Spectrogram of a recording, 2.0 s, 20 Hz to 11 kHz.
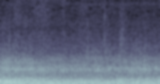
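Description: Steady, unchanging drone of B-24 Liberator bombers' radial engines running on the airfield, heard through the hiss of an old film soundtrack.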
